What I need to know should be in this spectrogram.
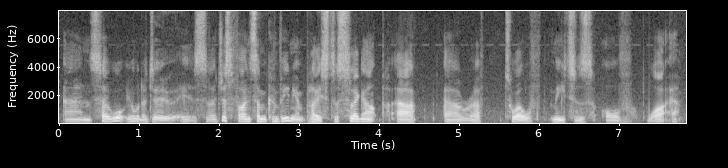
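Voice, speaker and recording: An older man presenting an informal hands-on tutorial outdoors, explaining in a halting way with hesitant pauses. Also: medium pitch, breathy edge. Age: older, about 60s. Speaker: presenter of a radio demonstration. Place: outdoors in a garden beside a field.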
